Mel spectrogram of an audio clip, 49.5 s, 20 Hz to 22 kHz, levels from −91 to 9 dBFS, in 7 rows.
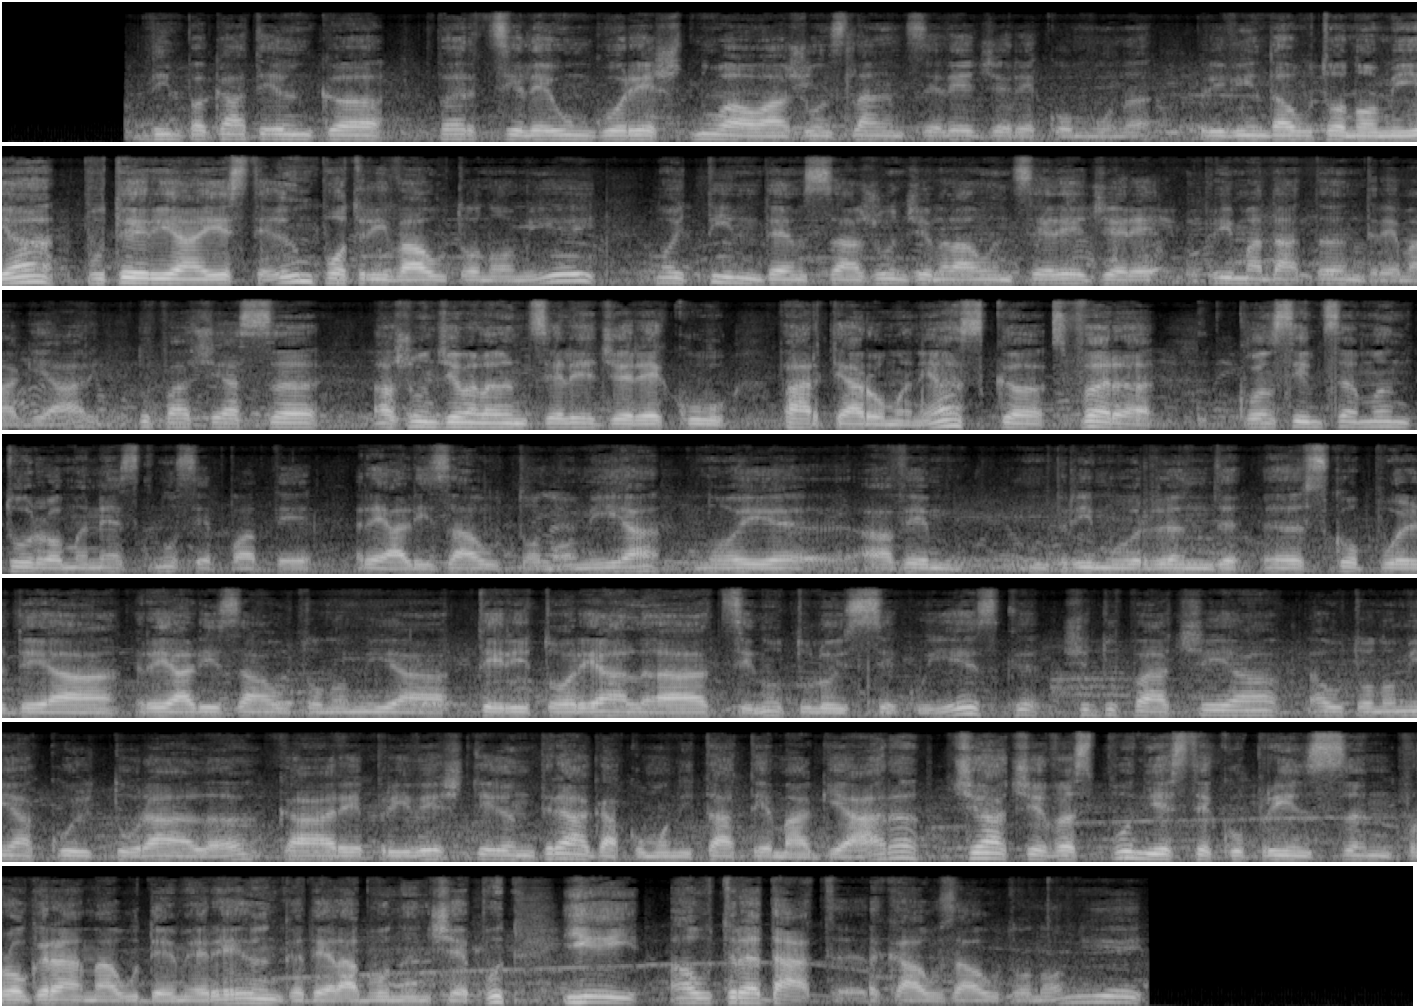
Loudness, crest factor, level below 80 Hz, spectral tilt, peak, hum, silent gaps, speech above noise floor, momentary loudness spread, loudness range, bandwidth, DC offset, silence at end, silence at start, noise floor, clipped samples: -22 LUFS; 18 dB; -62 dBFS; -4.5 dB/octave; -4 dBFS; none; none; 61 dB; 9 LU; 5 LU; 16 kHz; under 0.1%; 1.35 s; 0.6 s; -82 dBFS; under 0.1%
